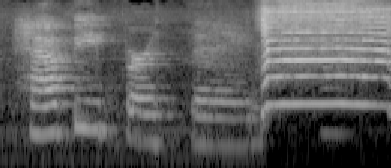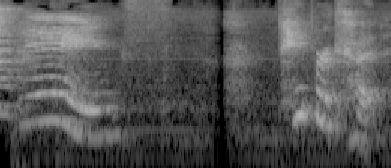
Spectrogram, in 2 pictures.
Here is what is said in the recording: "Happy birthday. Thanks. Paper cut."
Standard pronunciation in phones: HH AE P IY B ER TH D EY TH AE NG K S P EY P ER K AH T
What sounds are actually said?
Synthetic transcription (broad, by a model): HH AE P IY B ER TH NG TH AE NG S P EY P ER K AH T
